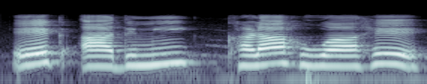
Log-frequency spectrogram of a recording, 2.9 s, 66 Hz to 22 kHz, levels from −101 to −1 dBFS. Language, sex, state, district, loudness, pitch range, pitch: Hindi, female, Madhya Pradesh, Bhopal, -14 LUFS, 235-280 Hz, 250 Hz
